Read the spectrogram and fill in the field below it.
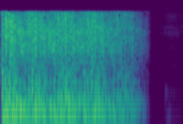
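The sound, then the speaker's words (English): A loud gunshot sound effect: a harsh, full-bodied blast with a crackling, noisy tail that holds for about two seconds before cutting off abruptly. No voices accompany it. “Get the gunshot and the applause ready.”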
